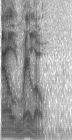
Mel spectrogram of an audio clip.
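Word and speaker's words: Reloj: It's El Relo.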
